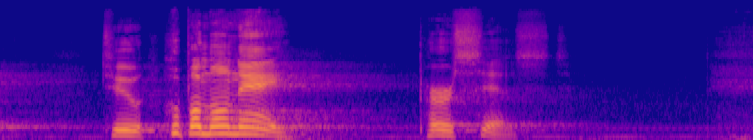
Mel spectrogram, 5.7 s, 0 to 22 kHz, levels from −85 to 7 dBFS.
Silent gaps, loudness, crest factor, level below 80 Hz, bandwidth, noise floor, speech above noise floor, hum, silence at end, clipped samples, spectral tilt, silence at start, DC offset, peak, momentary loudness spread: none; -22 LUFS; 22 dB; -62 dBFS; 17 kHz; -61 dBFS; 39 dB; none; 1.65 s; under 0.1%; -4 dB/octave; 0.05 s; under 0.1%; -4 dBFS; 24 LU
